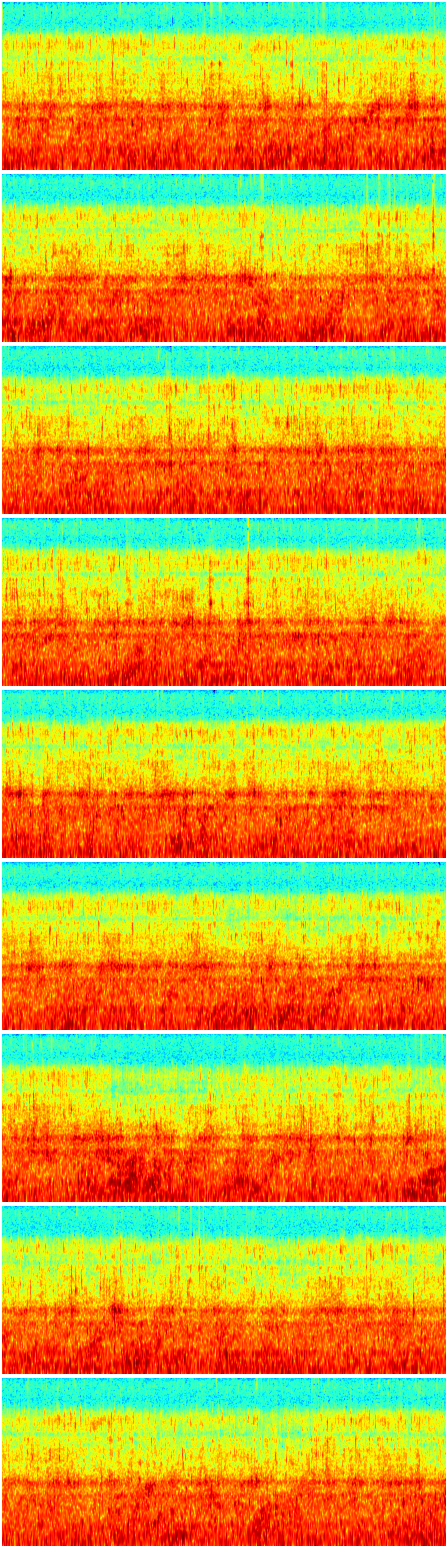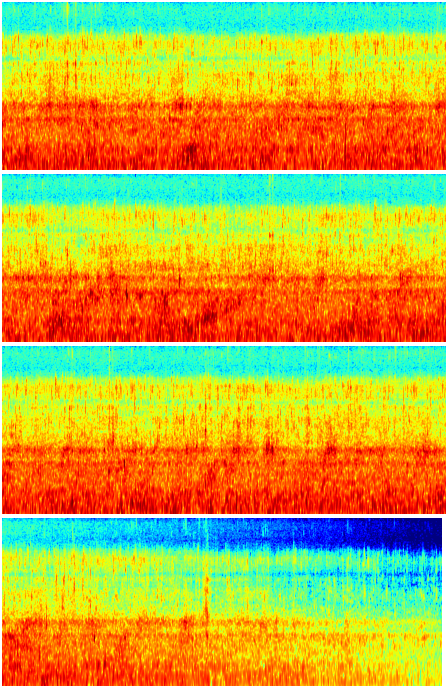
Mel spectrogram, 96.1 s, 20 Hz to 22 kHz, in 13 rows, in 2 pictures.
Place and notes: {"title": "The Hopping Bridge, Mistley, Essex, UK - Thou Shalt Not Suffer A Witchfinder to Live", "date": "2012-07-18 20:00:00", "description": "It was at this spot that the notorious self-styled Witchfinder General, Matthew Hopkins, probably in 1645, subjected women to ‘swimming tests’ in which they were thrown into the water tied to a chair to see if they would float or sink, floating confirming them as witches (as fresh flowing ‘baptismal’ water would abhor a witch), sinking (with probably drowning) confirming their innocence.", "latitude": "51.95", "longitude": "1.07", "timezone": "Europe/London"}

